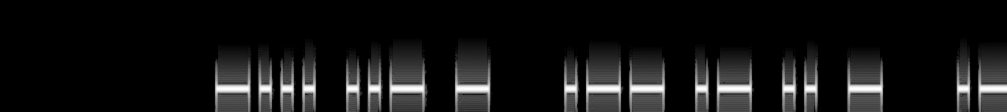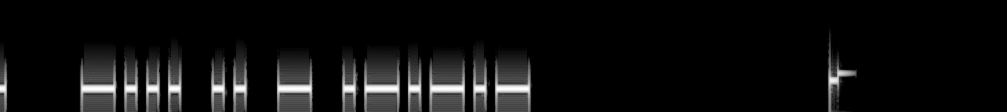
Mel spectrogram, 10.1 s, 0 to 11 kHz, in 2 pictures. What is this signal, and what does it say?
Morse code, heard as a keyed tone, about 22 wpm, 700 Hz. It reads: BUT WAIT A BIT.
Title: Sentences from Top 900 Words 22wpm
